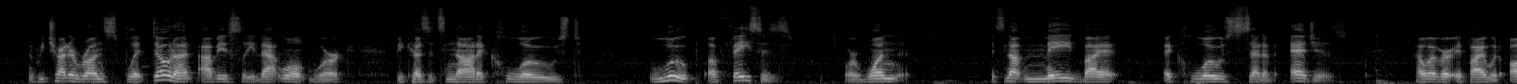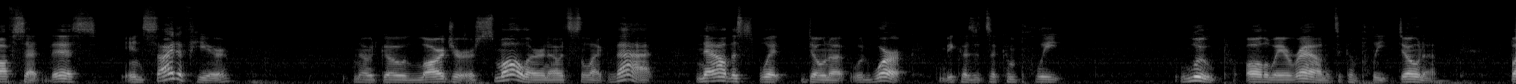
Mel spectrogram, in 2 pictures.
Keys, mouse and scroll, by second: 1.2 click, 3.1 click, 8.4 scroll up 1, 9.7-12.5 shift+middle drag, 13.5-13.9 scroll up 1, 14.6 click, 15.5 ctrl+z, 15.5 f, 16.3 click, 18.0 ctrl+z, 18.7 click, 19.8 click, 20.1 space, 20.4 click, 22.1 ctrl+z, 22.1 click, 22.8 middle click, 23.0-23.7 scroll down 1, 24.3-24.8 scroll up 2, 24.8 middle click, 25.4 middle click, 25.8 middle click, 27.9 middle click, 29.1 ctrl+z, 29.9 ctrl+z.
